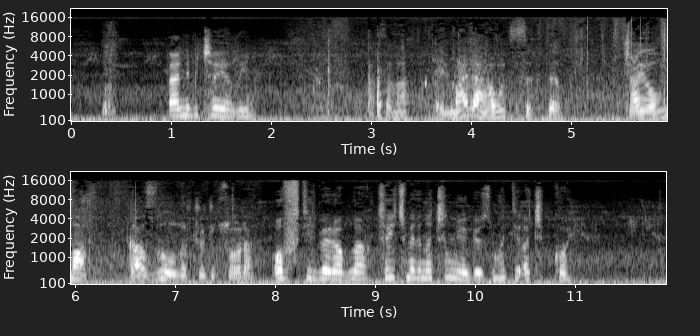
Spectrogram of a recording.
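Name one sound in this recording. A young woman speaks with animation.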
